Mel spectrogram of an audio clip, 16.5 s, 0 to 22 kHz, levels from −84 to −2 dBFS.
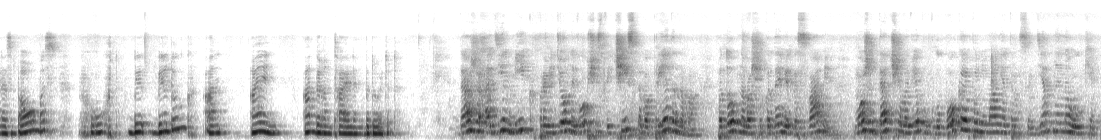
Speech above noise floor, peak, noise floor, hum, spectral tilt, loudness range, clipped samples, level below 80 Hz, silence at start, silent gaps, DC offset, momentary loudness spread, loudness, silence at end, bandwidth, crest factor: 35 dB; -6 dBFS; -58 dBFS; none; -7 dB/octave; 4 LU; under 0.1%; -54 dBFS; 0 s; none; under 0.1%; 12 LU; -23 LUFS; 0 s; 14.5 kHz; 16 dB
